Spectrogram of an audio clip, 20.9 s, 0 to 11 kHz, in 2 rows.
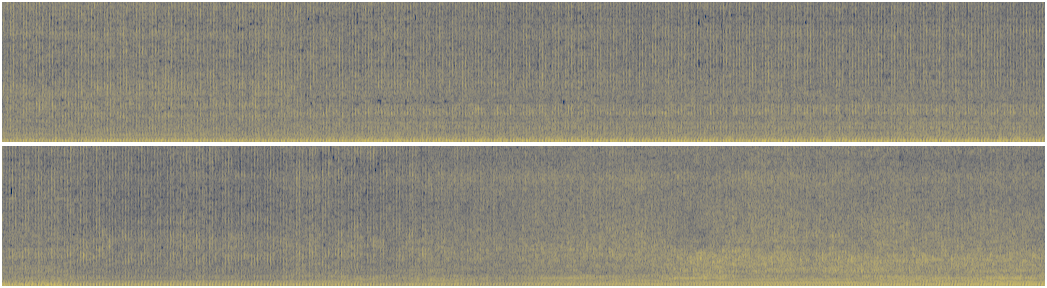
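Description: Old flathead Honda 2.2 hp single-cylinder engine running steadily at about 3600 RPM, belt-driving a 24-volt alternator at light load. About halfway through the sound turns smoother and less close.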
